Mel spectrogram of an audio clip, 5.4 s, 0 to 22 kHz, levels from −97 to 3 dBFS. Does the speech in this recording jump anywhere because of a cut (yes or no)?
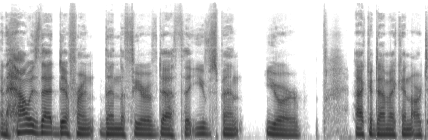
no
